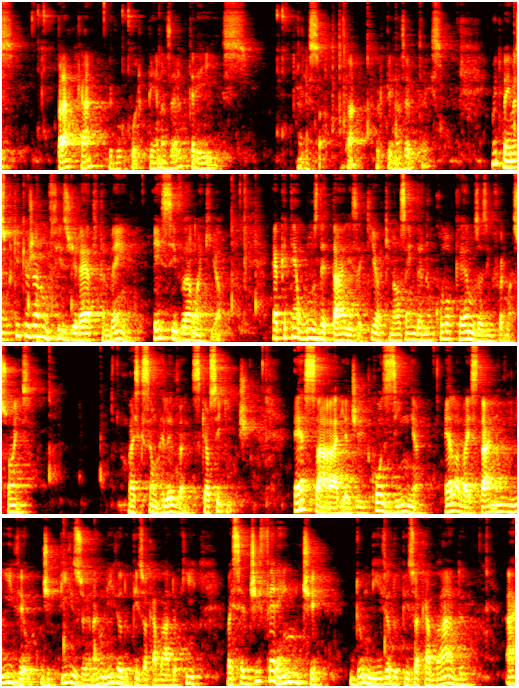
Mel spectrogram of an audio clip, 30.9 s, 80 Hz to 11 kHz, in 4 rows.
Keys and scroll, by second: 5.0 Escape, 5.1 Escape.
